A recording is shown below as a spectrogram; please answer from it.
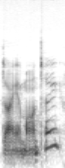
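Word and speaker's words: Diamante: this is a cover by breaking benjamin and diamonte that's how you pronounce that it's beautiful also not playing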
